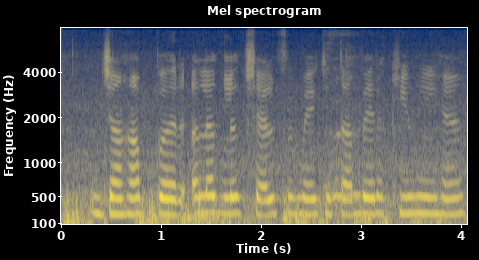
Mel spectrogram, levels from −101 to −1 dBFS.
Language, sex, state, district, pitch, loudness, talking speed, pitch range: Hindi, female, Punjab, Pathankot, 240 Hz, -16 LUFS, 145 wpm, 230-245 Hz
